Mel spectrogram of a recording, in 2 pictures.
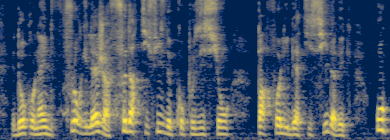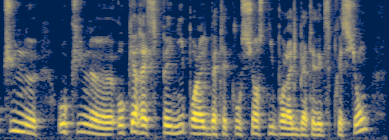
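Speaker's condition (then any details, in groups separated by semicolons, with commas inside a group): No condition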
